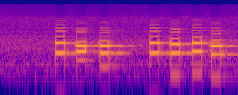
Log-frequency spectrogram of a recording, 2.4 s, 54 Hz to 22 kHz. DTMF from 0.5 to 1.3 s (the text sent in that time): 674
